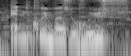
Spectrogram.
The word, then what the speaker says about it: Nqwebasaurus: Et donc, sans transition aucune, on va attaquer Enkoibasaurus. Son nom est tellement bizarre que je vous l'écris parce que entre comment ça s'écrit et comment ça se prononce, il y a un énorme fossé.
